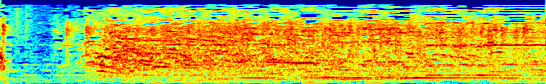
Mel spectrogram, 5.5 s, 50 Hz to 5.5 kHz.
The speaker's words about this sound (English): A cheering crowd is following Dominga Capati, two strokes ahead of the field as she tees up for her 35th hole.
